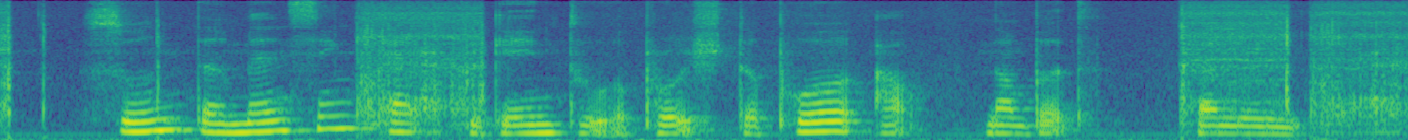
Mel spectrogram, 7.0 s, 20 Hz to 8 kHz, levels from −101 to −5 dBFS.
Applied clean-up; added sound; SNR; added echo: none; Camera; 13 dB; none.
